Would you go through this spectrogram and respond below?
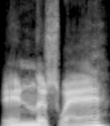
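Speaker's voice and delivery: very slow, loud pronouncement; deliberate. Acted. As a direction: draw it out pompously. Doctor Robert lecturing.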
